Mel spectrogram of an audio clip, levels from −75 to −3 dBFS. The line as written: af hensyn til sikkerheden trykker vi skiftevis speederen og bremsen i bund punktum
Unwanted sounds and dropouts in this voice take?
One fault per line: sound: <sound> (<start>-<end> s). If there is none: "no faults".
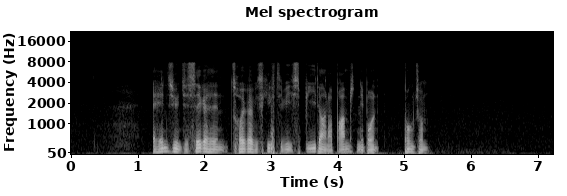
no faults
